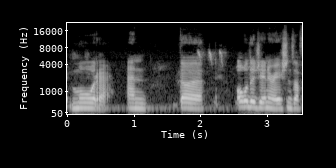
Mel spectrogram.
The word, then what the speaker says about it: môre: It's a little bit easier, but you have to remember to read môre, because in English it's spelled like more. So don't say more, say more.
